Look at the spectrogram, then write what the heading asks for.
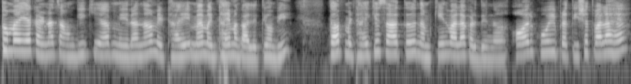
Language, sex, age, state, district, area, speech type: Hindi, female, 18-30, Rajasthan, Jodhpur, urban, spontaneous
